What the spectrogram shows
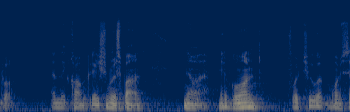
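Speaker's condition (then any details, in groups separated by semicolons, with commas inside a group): ALS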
